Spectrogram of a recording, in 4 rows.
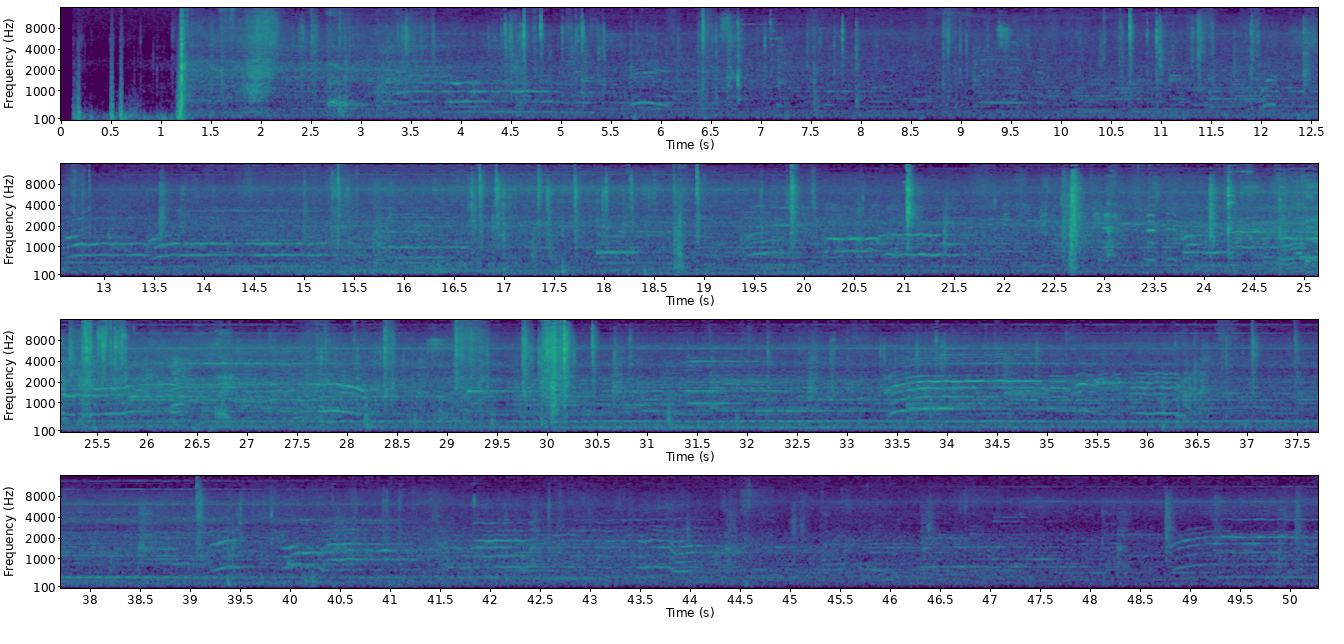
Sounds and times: Music: 1.2s - 50.2s.

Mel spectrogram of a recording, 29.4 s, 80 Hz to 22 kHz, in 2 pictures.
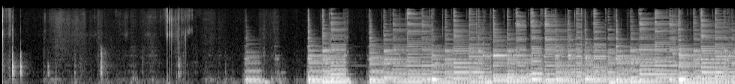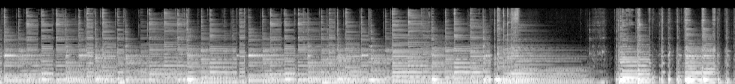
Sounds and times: Inside, small room: 0.0s - 29.4s
Acoustic guitar: 3.4s - 29.4s.

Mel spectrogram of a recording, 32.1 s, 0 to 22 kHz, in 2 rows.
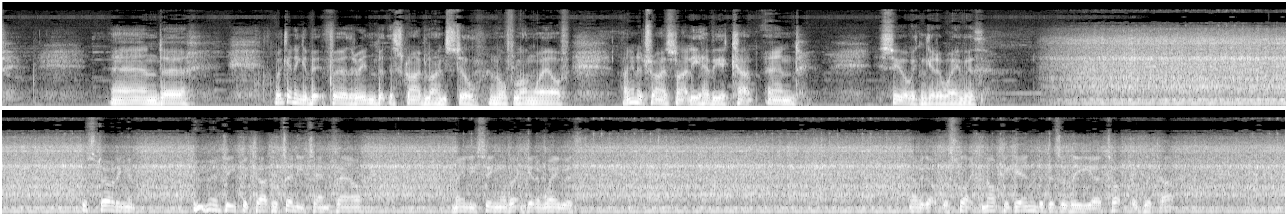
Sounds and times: Speech: 1.4s - 2.5s, 3.4s - 7.1s, 7.7s - 10.1s, 11.0s - 12.4s, 17.0s - 20.6s, 21.6s - 23.4s, 27.4s - 30.8s
Engine: 13.0s - 32.0s.

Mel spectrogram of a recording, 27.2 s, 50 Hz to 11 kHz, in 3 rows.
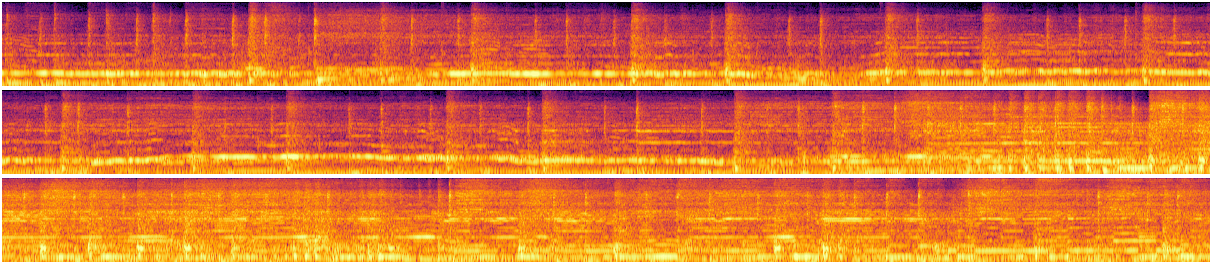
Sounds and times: Guitar: 0.0s - 27.1s.

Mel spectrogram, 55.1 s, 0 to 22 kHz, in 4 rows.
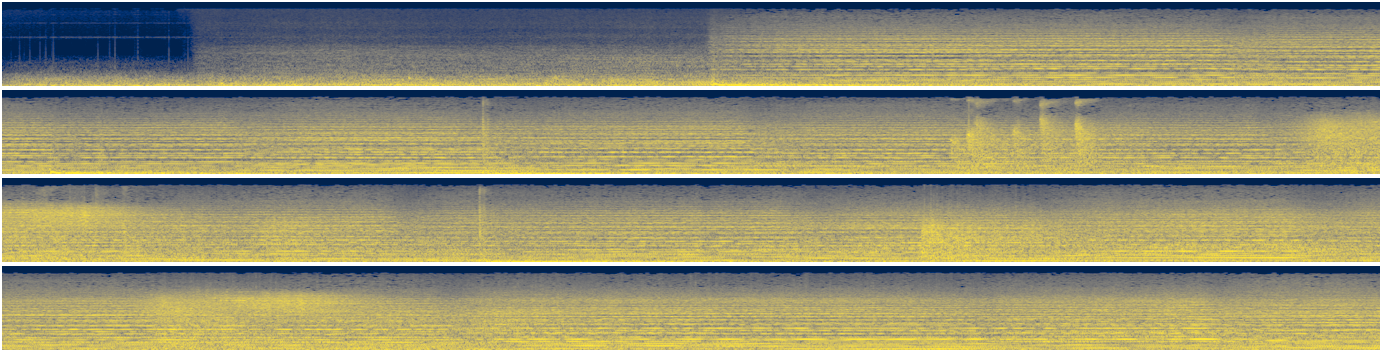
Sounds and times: Music: 0.0s - 55.1s.

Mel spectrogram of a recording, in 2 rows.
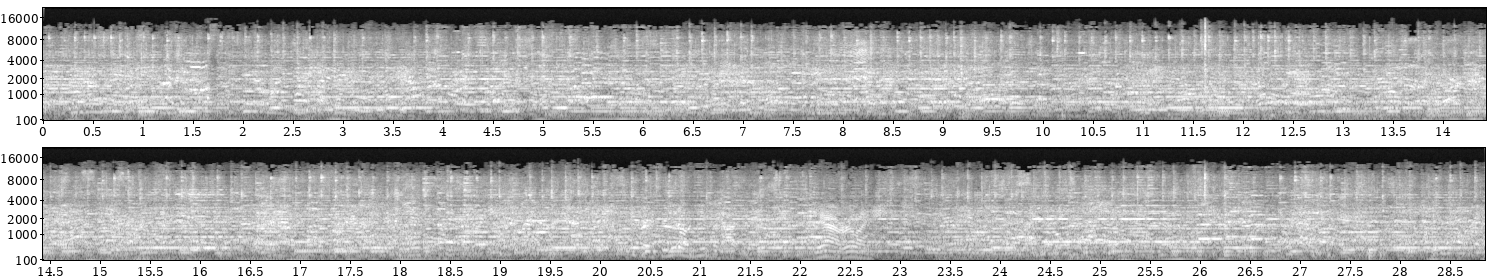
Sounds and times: Speech: 0.0s - 28.8s
Violin, fiddle: 0.0s - 28.8s.

